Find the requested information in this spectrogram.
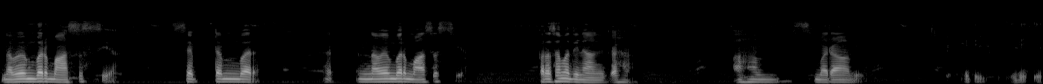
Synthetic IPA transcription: nɐʋembɐɾmaːsɐsjɐ̰ | sep̚ʈembɐɾ | nɐʋembɐɾmaːsɐsjɐ̰ | pɾɐt̪ʰɐmɐd̪inaːŋkɐɦɐ̆ | ɐɦɐmsmɐɾaːʋḭ | it̪ḭ | t̪ḭ

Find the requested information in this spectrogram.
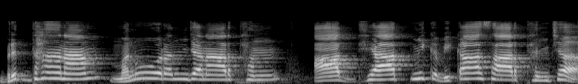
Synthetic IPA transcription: bɾɪd̪ʱːaːnaːmːɐnoːɾɐɲd͡ʒɐnaːɾt̪ʰɐm | aːd̪ʱjaːt̪mikʋikaːsaːɾt̪ʰɐɲt͡ʃɐ

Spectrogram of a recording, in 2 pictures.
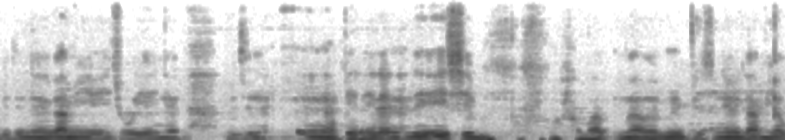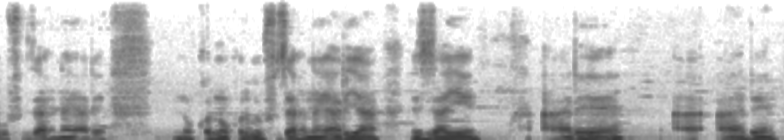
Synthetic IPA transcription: bizinɯɾɡamiajzɔjajnɯ | bizin | beɾajnajnɯdeːsi | pʰama | bizinɯɾɡamiaɡɔpʰɯzahɯnaja̰ɾɯ | nɔkʰɔɾnɔkʰɔɾbɯpʰɯzaɦɯnajaɾijazajɯ | a̰ɾɯ | aɾe

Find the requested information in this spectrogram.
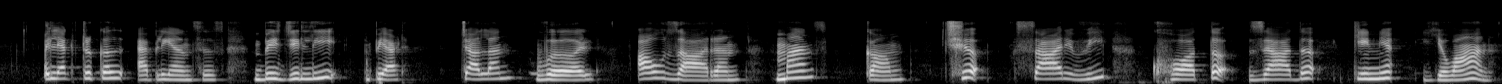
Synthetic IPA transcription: ilekʈɾikɐlɛplijɐnsisbid͡ʒliː | pjɐʈʰ | t͡ʃɐlɐnʋəːlʲ | ɐwzaːɾɐn | mɐns | kɐm | t͡ʃʰi | saːɾʋiː | kʰoːt̪ɨ | zʲjaːd̪ɐ | kini | jiʋaːn

